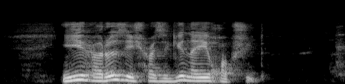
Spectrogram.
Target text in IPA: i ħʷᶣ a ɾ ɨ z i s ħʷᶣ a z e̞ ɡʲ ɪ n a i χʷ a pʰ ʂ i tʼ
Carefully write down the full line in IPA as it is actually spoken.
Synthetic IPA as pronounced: i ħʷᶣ a ɾ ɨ z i ʃ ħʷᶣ a z e̞ ɡʲ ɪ n a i χʷ a pʰ ʂ i tʼ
